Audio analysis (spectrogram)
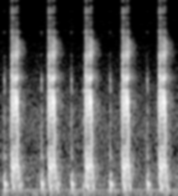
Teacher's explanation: it's a stop it's a voiceless stop it's also got this aspiration period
